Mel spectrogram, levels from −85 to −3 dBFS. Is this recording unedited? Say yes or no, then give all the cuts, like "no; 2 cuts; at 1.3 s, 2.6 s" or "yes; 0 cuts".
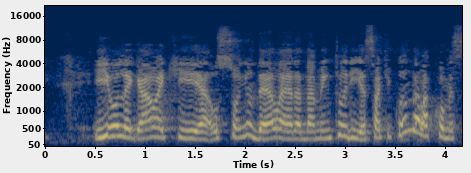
yes; 0 cuts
